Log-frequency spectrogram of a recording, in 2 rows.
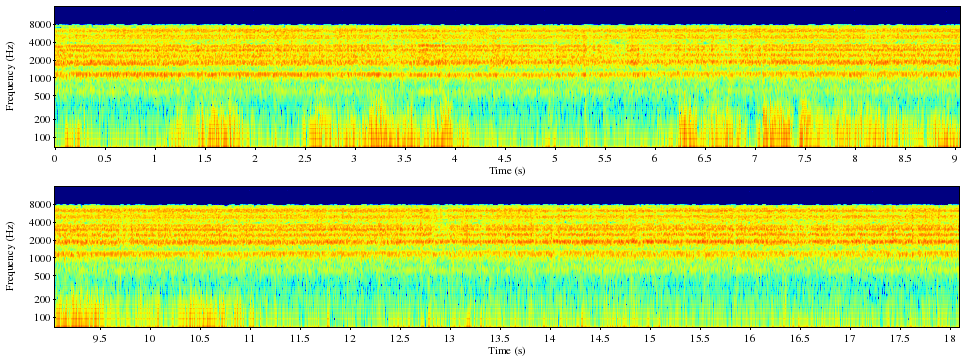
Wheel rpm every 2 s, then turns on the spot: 150, 150, 160, 160, 160, 160, 160, 160, 160.
none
